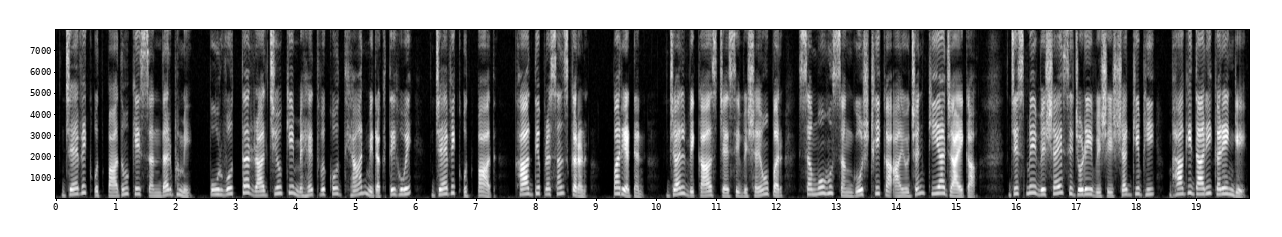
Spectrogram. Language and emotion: Hindi, neutral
